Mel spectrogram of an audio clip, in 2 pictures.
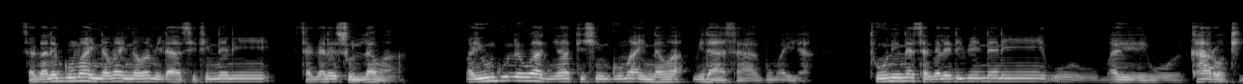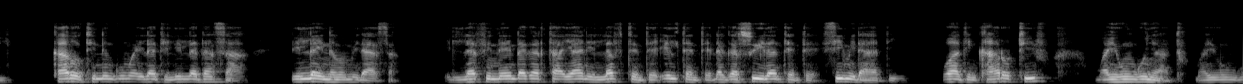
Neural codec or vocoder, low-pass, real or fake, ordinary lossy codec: none; 7.2 kHz; real; none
